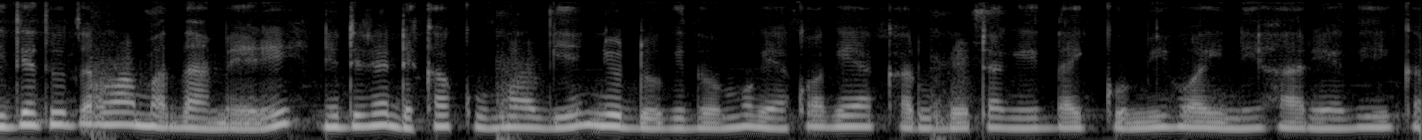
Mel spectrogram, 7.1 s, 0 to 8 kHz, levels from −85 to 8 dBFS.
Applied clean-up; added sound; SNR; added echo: neural separator model SepFormer DNS4.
